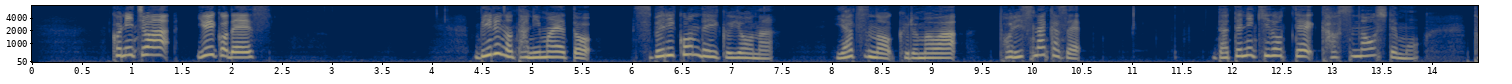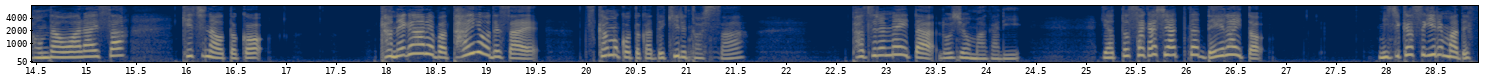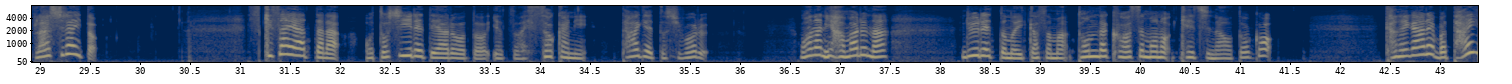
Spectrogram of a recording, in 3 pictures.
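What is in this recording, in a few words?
voice, Japanese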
